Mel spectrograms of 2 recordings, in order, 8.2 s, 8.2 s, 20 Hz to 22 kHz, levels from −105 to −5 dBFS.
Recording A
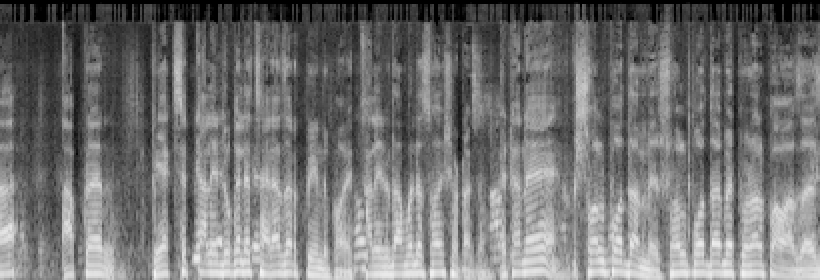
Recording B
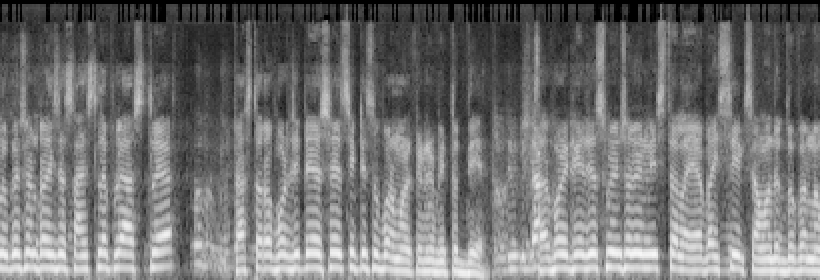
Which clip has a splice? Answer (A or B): A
